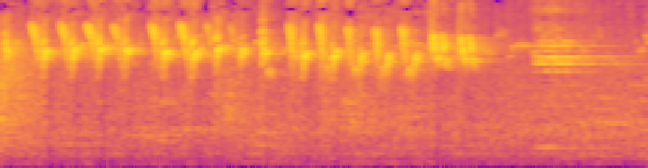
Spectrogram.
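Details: An Oriental skylark in Vietnam sings a fast, high run of sharp chirps, about eight a second, for three seconds, ending in a fainter, thin sustained tone.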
